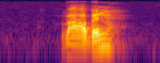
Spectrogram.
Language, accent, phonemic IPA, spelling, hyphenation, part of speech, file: German, Austria, /ˈvaːbən/, Waben, Wa‧ben, noun, De-at-Waben.ogg
- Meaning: 1. plural of Wabe 2. obsolete form of Wabe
